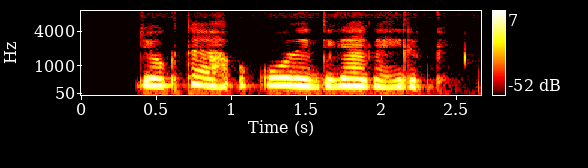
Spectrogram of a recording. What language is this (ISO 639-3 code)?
som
